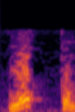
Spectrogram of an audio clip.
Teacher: ومن العرب من كان يبقي هذه القاف من أيضا من غير خلقلة كما ذكرنا ويدغمها في الكاف إدغاما ناقصا، هكذا ألم نخلقكم لقكم، فيكون إغلاق المخرج على قاف ساكنة من غير قلقلة ويكون الفتح على كاف متحركة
